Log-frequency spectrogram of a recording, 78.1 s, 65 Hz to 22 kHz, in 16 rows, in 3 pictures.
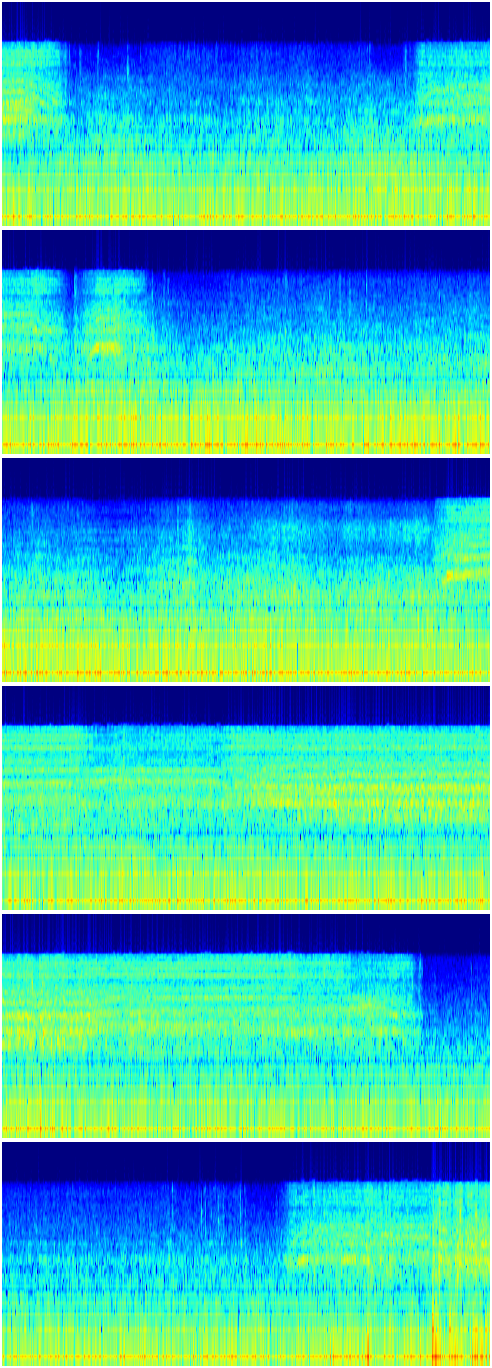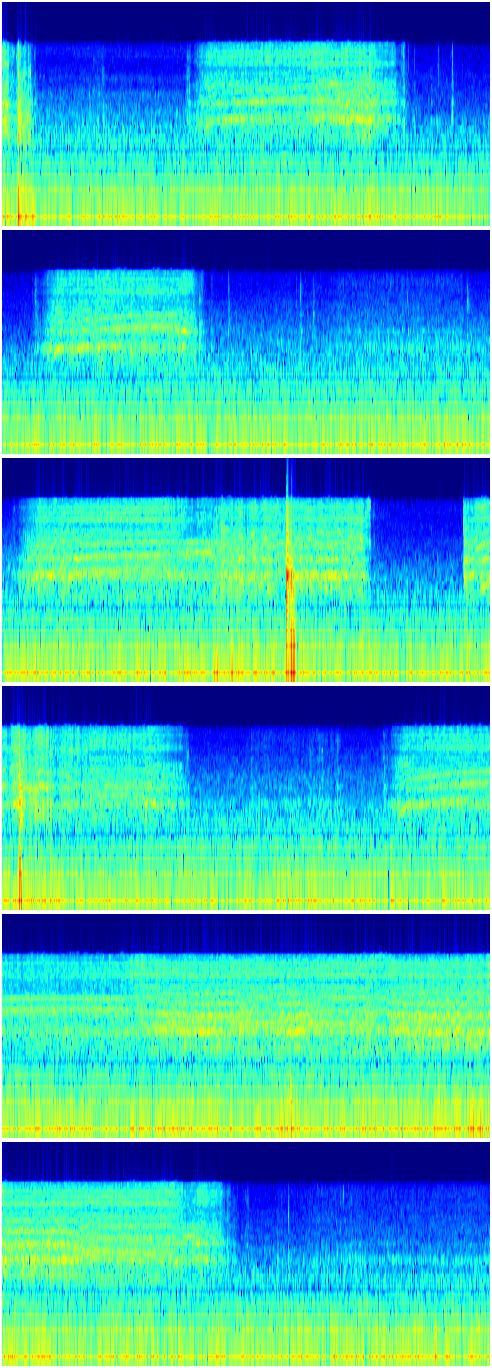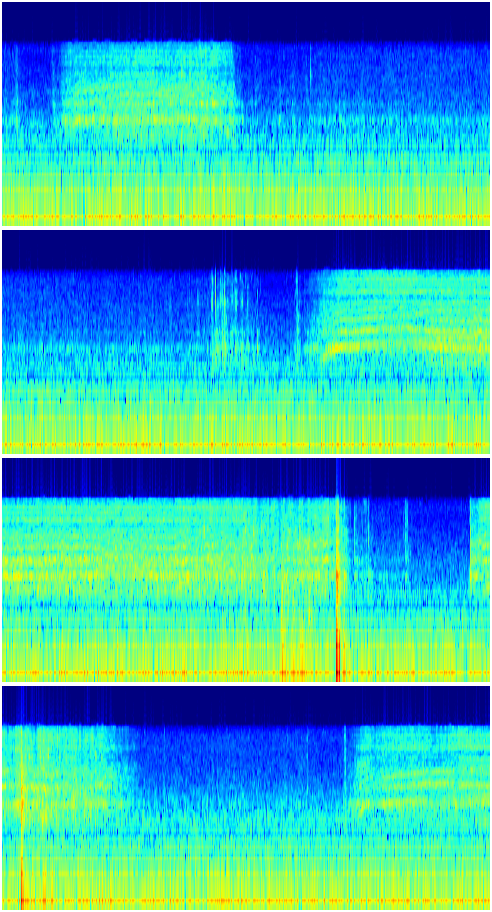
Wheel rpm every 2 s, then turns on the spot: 50, 20, 90, 20, 30, 10, 20, 140, 160, 160, 160, 130, 10, 50, 110, 50, 90, 80, 40, 40, 150, 80, 140, 10, 130, 160, 160, 140, 20, 60, 60, 20, 30, 100, 160, 130, 80, 40, 90.
0-2 6-12 24-26 36-38 56-58 60-66 74-76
